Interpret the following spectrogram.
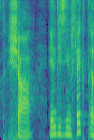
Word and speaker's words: SHA: 256 sh stands for secure hash algorithm is pronounced sha and is in fact a family of more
